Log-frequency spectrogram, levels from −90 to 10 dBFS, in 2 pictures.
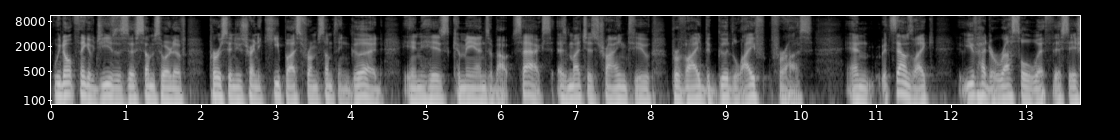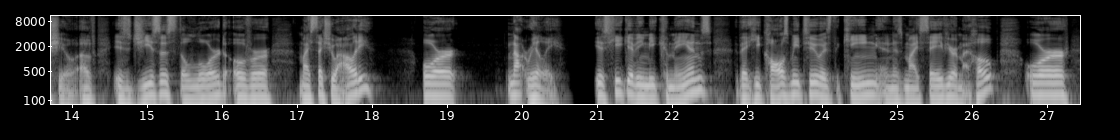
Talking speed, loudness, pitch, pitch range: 170 wpm, -21 LUFS, 110 Hz, 100-120 Hz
